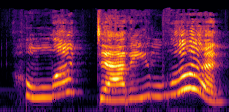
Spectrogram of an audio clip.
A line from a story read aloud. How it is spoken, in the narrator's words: squealed Hannah with delight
